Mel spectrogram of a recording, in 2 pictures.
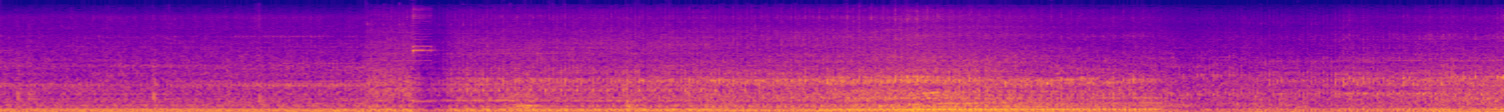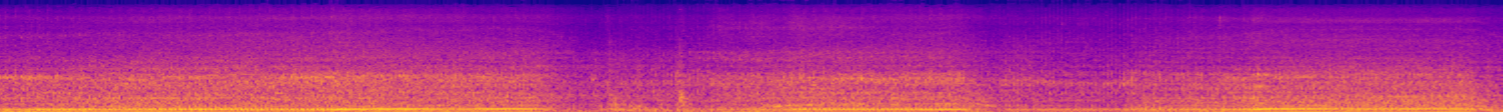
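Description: JCB backhoe loader's diesel engine running, its speed rising and dropping back several times as the machine works.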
